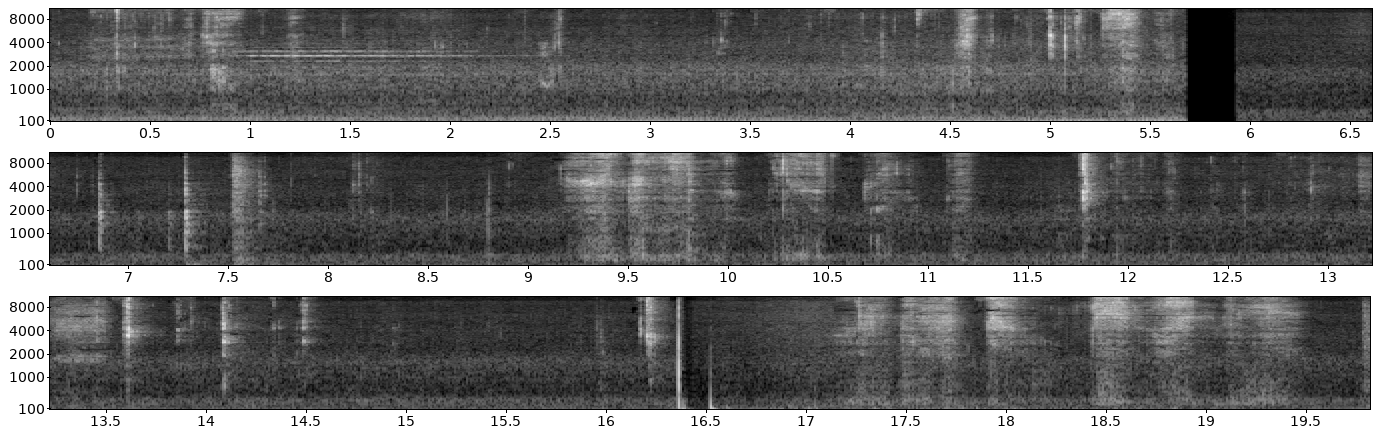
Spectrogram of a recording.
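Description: Close-miked eating. Biting and chewing cooked octopus over a heavy low rumble, then a sudden cut to quieter, sparse wet clicks, sucking and chewing as cooked sea snails are eaten off a skewer. A sharp, loud click comes near the end.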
